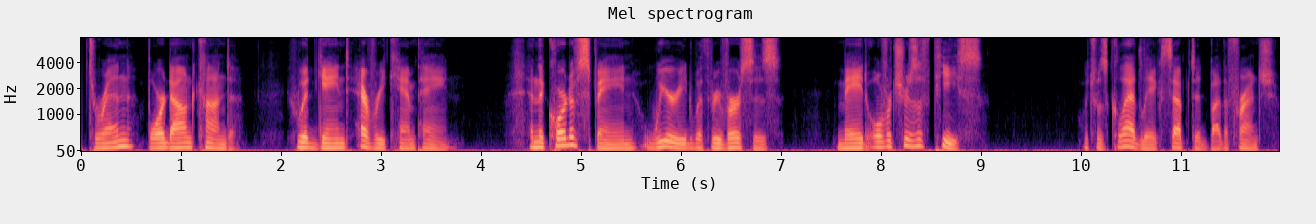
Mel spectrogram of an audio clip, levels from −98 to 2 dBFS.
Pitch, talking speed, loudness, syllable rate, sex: 120 Hz, 140 wpm, -22 LUFS, 5.0 syllables/s, male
